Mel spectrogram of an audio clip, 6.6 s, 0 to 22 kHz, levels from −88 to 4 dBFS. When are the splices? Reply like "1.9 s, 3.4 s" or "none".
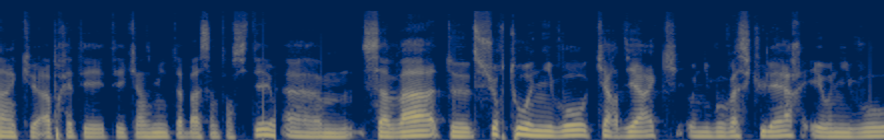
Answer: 2.1 s, 3.6 s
